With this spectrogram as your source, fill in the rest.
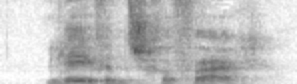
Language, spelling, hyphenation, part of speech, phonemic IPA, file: Dutch, levensgevaar, le‧vens‧ge‧vaar, noun, /ˈleː.və(n)s.xəˌvaːr/, Nl-levensgevaar.ogg
- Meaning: mortal danger, lethal danger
